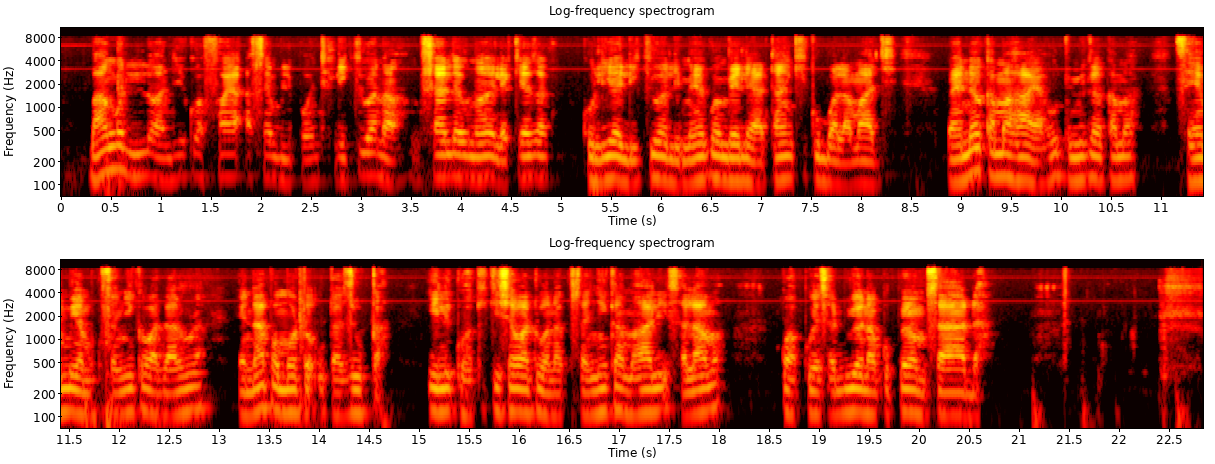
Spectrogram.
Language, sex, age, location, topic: Swahili, male, 25-35, Kisii, education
